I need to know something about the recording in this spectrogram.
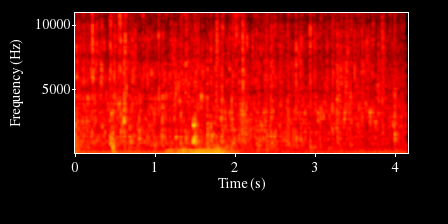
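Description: Pump-circulated pond water splashing and trickling steadily, with a steady low hum underneath.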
